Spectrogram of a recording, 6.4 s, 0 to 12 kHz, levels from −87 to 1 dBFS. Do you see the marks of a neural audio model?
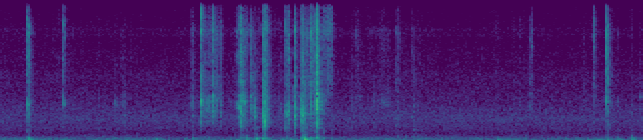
no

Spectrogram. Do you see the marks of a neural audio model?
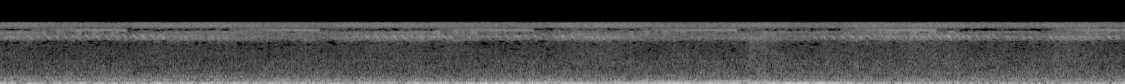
no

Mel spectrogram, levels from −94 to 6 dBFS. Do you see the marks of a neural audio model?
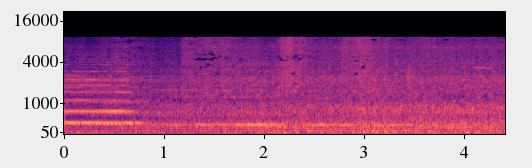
yes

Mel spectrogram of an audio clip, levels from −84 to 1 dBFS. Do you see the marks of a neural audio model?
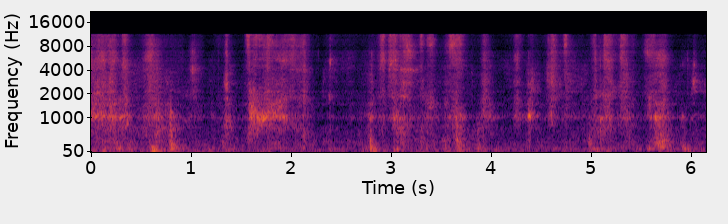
yes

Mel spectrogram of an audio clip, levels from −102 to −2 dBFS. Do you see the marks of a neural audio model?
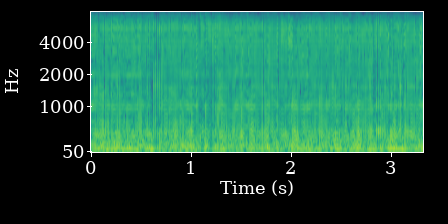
yes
